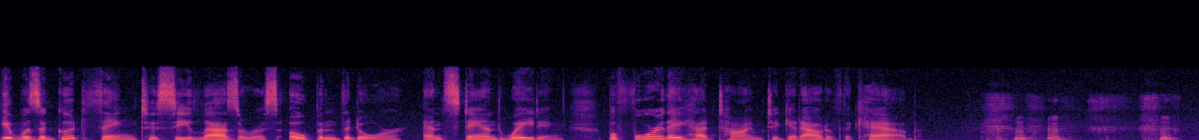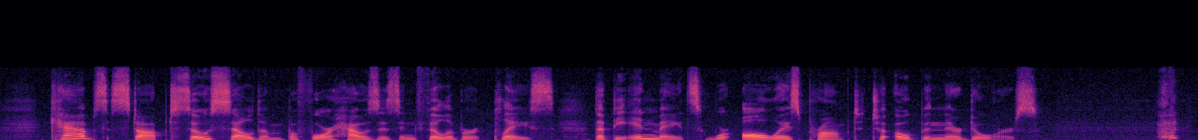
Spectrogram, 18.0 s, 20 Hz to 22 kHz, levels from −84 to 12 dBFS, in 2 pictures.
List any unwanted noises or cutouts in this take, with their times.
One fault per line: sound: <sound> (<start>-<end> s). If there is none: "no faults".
sound: laugh (7.3-8.9 s)
sound: sneeze (17.7-17.9 s)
